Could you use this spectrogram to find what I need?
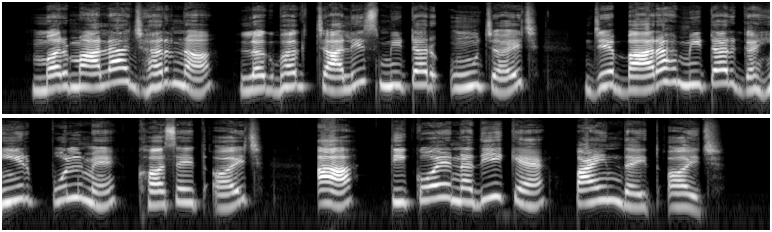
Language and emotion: Maithili, neutral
